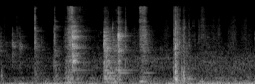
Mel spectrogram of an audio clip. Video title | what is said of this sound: VAN THEFT! Big UPGRADE for Van Security (YOU NEED THIS) | no movement in that or noise rattling when you're driving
